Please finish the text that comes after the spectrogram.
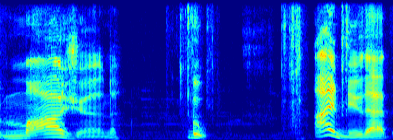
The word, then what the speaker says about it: Majin Buu: male gaze not the male gays majin not majon i thought it was pronounced mayonnaise all right the star wars cards dude star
